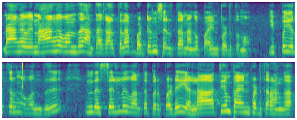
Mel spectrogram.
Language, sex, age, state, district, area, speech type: Tamil, female, 60+, Tamil Nadu, Viluppuram, rural, spontaneous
